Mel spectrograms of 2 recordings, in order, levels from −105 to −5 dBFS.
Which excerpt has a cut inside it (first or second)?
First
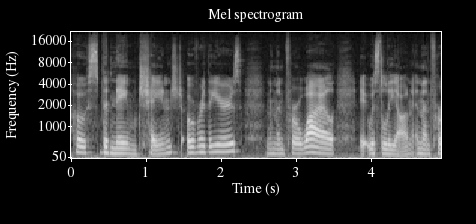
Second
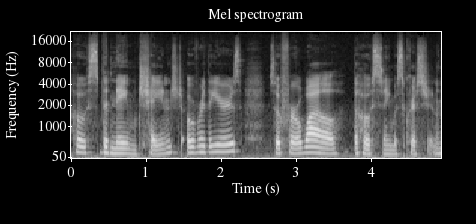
first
